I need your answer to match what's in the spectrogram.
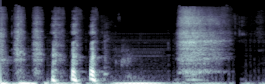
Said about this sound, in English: Okay. I will stay closer to the microphone. Hopefully the listeners do not mind the sound of my breathing.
